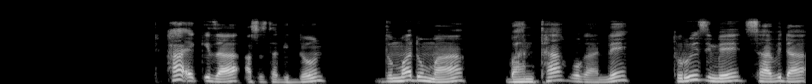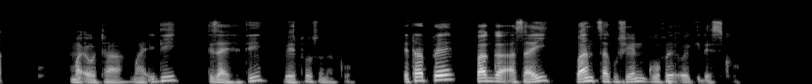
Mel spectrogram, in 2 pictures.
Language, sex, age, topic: Gamo, male, 18-24, government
